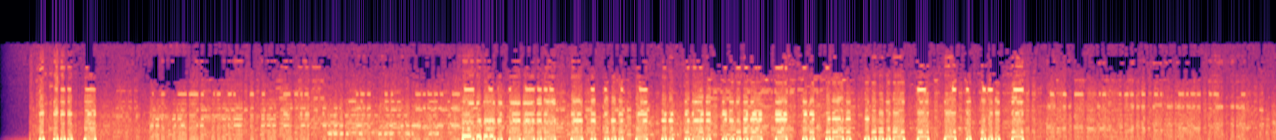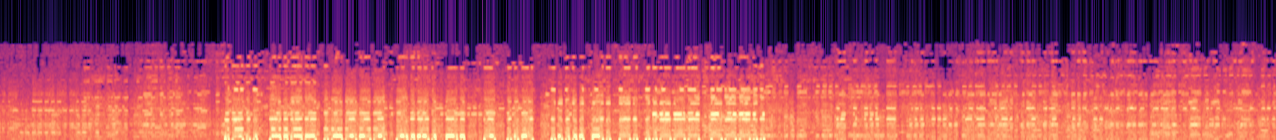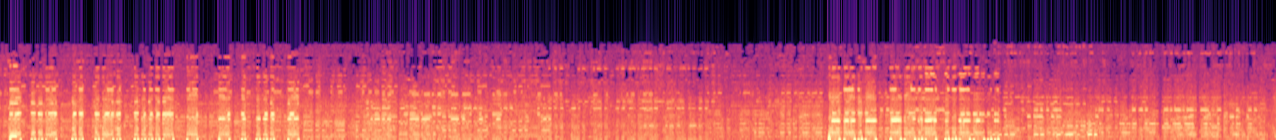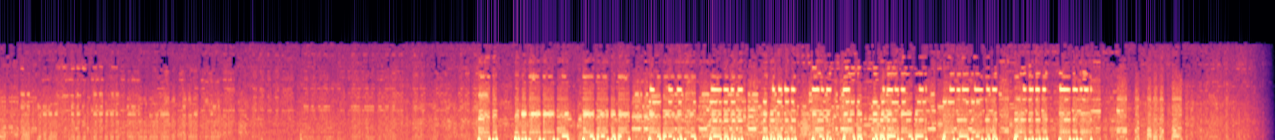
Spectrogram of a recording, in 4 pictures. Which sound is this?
Several distorter's morse signals.
electronic, noise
